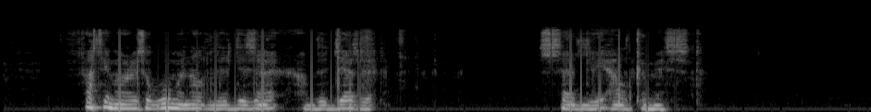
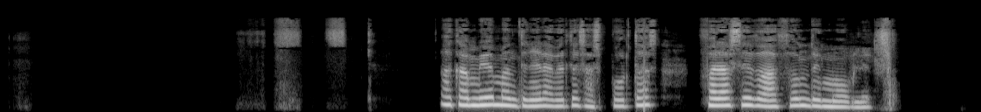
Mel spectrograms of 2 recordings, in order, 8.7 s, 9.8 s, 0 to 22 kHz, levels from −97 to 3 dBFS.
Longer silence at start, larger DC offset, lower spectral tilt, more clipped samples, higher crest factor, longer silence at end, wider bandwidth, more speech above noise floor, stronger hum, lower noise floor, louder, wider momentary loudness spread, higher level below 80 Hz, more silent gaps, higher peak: second, 0.85 s vs 2.75 s; neither; first, -7 dB/octave vs -4.5 dB/octave; neither; about the same, 18 dB vs 20 dB; first, 1.85 s vs 0.9 s; second, 7.8 kHz vs 11.5 kHz; first, 44 dB vs 33 dB; neither; first, -81 dBFS vs -54 dBFS; second, -38 LUFS vs -21 LUFS; second, 14 LU vs 21 LU; about the same, -66 dBFS vs -68 dBFS; second, none vs 4.03-4.34 s, 6.88-6.98 s; second, -22 dBFS vs -4 dBFS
